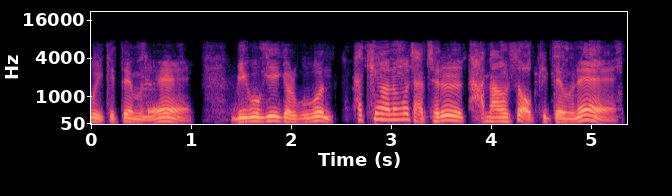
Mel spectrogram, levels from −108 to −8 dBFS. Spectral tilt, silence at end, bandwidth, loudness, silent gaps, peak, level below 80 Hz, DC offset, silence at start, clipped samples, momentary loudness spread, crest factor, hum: -5.5 dB/octave; 0.05 s; 7.6 kHz; -31 LUFS; 1.07-1.11 s; -16 dBFS; -66 dBFS; under 0.1%; 0 s; under 0.1%; 6 LU; 14 dB; none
